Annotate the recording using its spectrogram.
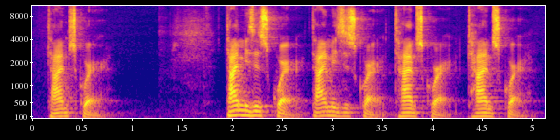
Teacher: Quando você fala Times Square, é uma coisa só. É um bloco só. O som é uma coisa só.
